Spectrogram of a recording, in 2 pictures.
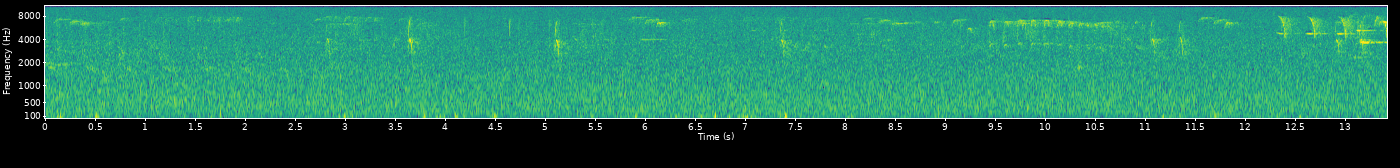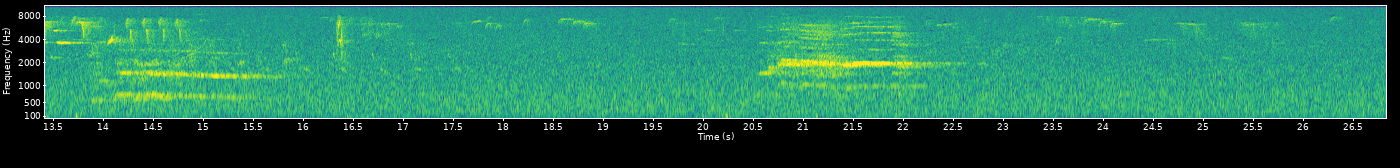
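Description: Faint outdoor quiet with scattered bird calls. A quick run of calls and a short two-note call about halfway through, and another burst of calling about three-quarters of the way through.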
